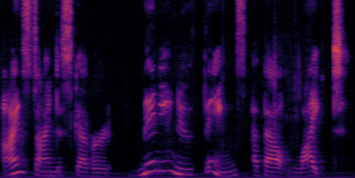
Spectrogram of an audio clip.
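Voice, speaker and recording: A woman with a mid-range, sing-song voice reads a picture book slowly to young children, like a teacher, often asking the listener questions. There is slight background noise.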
